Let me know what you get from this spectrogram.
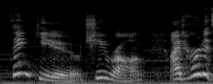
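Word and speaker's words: Qi Rong: get in a suggestion it's pronounced like chi wrong thank you chi wrong i'd heard it said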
